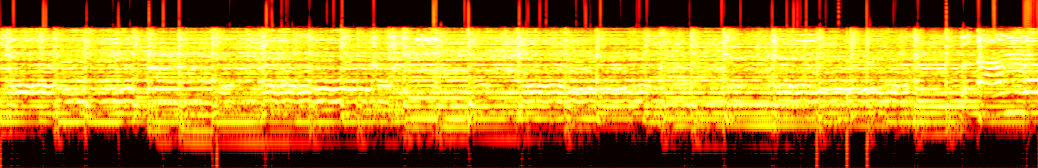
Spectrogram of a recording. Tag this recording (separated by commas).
Music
